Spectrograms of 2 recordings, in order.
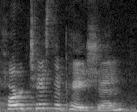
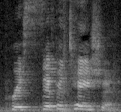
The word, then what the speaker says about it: precipitation: Precipitation, not participation. It's pri, si, pa, tay, shun. Precipitation.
